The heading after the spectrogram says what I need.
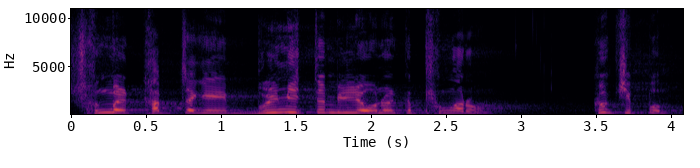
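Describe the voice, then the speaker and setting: A middle-aged man preaching a sermon as senior pastor, telling a personal story with emotion, dropping to a hush and then rising fervently. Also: very high-pitched, animated, moderate pace. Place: church sanctuary. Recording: long reverb of a church hall.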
